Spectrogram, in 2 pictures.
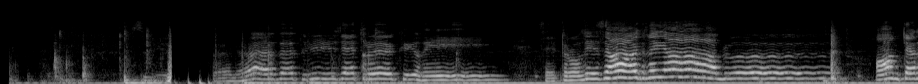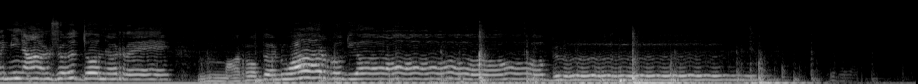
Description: Lieu : Polastron
Genre : chant
Effectif : 1
Type de voix : voix de femme
Production du son : chanté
